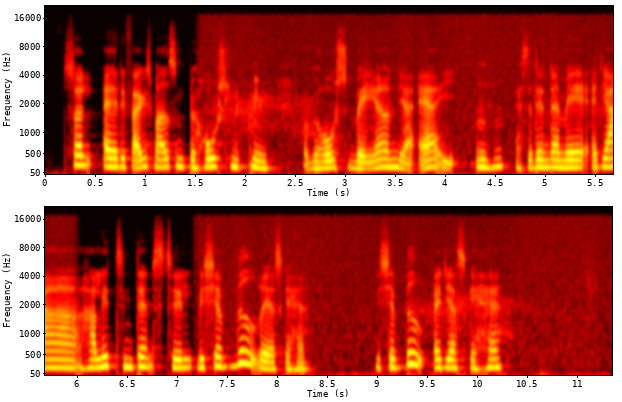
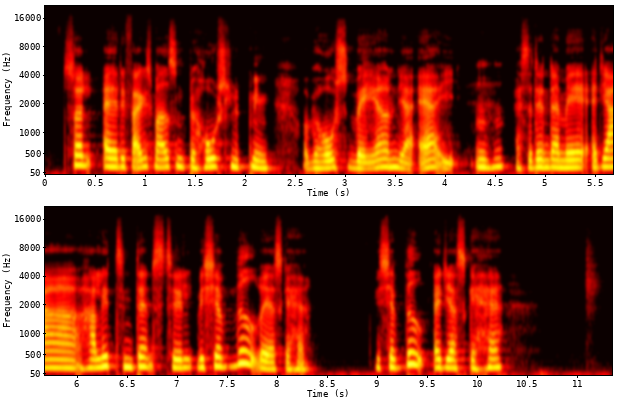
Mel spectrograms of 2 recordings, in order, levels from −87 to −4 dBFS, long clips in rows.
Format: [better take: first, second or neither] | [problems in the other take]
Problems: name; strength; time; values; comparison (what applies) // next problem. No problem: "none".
second | hiss; noticeable; from 1.5 to 6 s and from 7 s on; 20 dB below the speech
